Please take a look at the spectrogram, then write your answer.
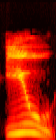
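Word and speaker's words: ewe: ये जो यू है बोला ना, इसका प्रोनाउंसिएशन ये यू, जो लड़कियां जो बोलती है ना किसी भी चीज को, कोई भी घटिया स्मेल, स्मेली है, बड़ा ही उससे स्मेल आ रहा है, पंजेंट, तो यू, वो यू के स्पेलिंग ये होती है, ये यू है, तो क्या बोलेंगे? यू, बस यू।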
